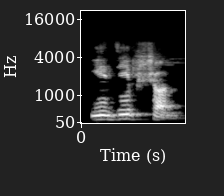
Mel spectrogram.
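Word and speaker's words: Egyptian: ইগোপটিয়ান না এটা হবে ইজিপসন এই যে টি আই এন এটার উচ্চারণটা হবে সন ওকে তাহলে আমরা কোন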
